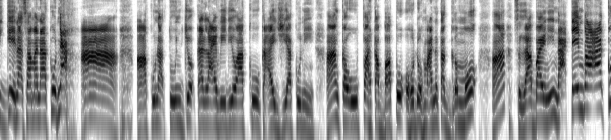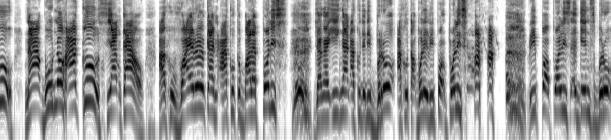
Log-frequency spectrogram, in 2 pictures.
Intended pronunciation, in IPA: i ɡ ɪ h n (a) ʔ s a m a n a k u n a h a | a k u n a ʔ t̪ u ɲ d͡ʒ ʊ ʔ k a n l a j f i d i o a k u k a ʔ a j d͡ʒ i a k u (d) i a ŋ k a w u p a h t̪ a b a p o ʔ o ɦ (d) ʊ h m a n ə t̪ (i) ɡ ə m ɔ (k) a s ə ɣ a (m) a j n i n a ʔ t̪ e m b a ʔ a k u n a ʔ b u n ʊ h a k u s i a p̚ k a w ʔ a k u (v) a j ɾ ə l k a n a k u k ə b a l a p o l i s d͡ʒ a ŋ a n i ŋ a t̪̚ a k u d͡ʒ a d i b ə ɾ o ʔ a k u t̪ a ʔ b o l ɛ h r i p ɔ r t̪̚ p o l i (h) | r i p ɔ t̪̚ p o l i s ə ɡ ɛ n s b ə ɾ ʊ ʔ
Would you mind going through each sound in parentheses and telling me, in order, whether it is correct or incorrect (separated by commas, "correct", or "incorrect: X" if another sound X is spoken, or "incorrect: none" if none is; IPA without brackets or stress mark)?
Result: correct, incorrect: n, correct, incorrect: a, incorrect: ʔ, incorrect: b, correct, incorrect: s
